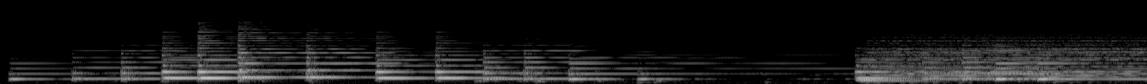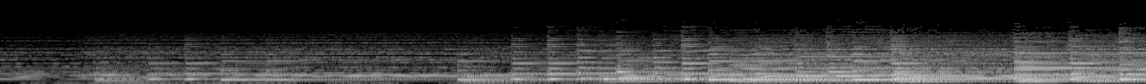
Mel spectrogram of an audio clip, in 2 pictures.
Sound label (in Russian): Ансамбль скрипачей, Ноктюрн; А. Бабаджанян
